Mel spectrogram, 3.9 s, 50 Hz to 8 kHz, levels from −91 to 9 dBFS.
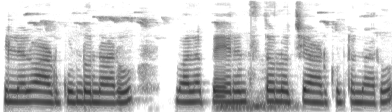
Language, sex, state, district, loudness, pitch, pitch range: Telugu, female, Telangana, Karimnagar, -18 LUFS, 235 Hz, 225-245 Hz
